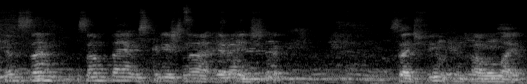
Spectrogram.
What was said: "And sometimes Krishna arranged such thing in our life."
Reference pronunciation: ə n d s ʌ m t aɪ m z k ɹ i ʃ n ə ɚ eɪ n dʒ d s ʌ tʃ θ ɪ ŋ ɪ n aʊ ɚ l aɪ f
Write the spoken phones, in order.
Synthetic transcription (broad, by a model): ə n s s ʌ m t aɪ m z k ɹ i ʃ n ə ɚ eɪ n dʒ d s ʌ tʃ f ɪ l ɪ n aʊ ɚ l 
